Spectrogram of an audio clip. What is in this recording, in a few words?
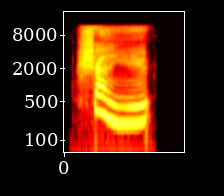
"善于", Chinese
